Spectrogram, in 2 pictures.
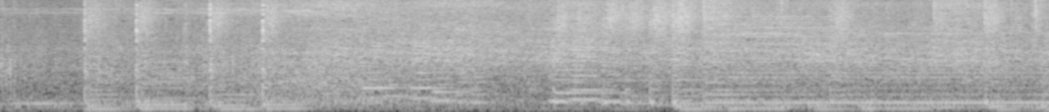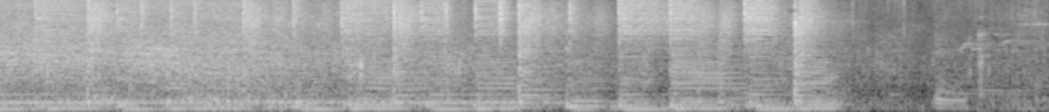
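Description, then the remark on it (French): An SNCF intercity train rushes past by the tracks with a loud, steady roar of rumbling wheels and motor whine, holding strong for about nine seconds before quickly dropping away at the end. “Là sur le bord des voies, on vient de voir passer effectivement des trains intercités que vous conduisez depuis une dizaine d'années.”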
